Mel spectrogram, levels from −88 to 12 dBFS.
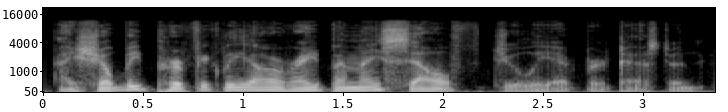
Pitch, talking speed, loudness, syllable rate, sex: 105 Hz, 180 wpm, -18 LUFS, 5.2 syllables/s, male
